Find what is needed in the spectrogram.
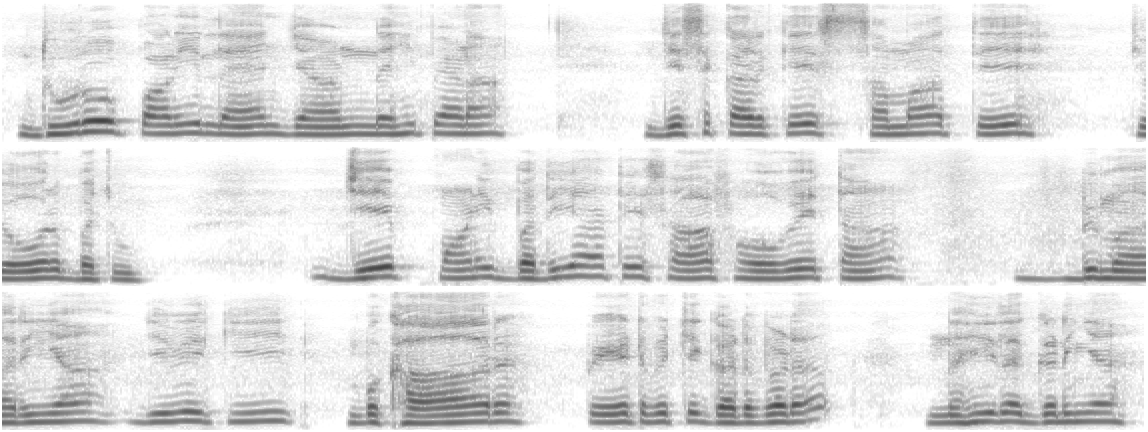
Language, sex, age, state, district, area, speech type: Punjabi, male, 18-30, Punjab, Hoshiarpur, rural, spontaneous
